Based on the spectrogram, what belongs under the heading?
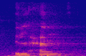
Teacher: نطق الألف همزا مكسورة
